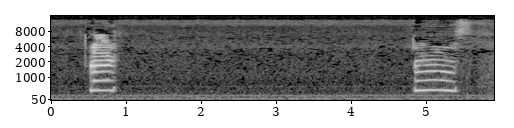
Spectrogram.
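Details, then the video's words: Kitten meowing twice, short bright meows about four seconds apart, the second slightly longer and falling at the end, against a quiet indoor background with a low steady hum. "cut kitty meowing"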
